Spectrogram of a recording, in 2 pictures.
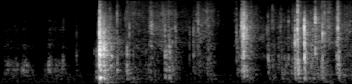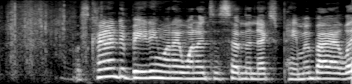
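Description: Paper banknotes rustle and crinkle as they are handled.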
